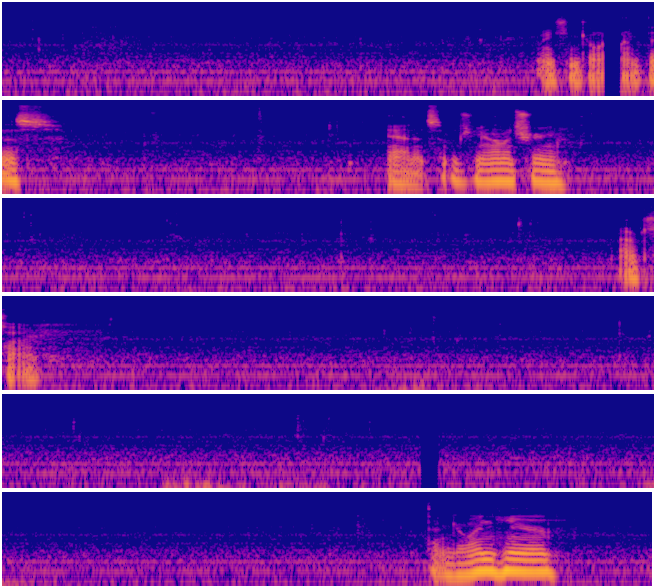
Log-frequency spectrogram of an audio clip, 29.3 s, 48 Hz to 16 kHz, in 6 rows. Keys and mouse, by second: 2.4 f, 3.3-8.3 drag, 7.2 KP_1, 8.3 middle click, 11.9-14.6 drag, 13.5 KP_1, 15.3 KP_1, 17.8 ctrl+s, 21.7 ctrl+s, 26.7-28.6 middle drag, 27.0 x, 28.8 f.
